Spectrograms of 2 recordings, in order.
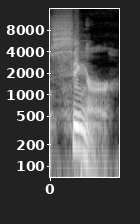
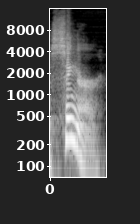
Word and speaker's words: singer: add more onto it the G is still not pronounced so singer singing any of those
